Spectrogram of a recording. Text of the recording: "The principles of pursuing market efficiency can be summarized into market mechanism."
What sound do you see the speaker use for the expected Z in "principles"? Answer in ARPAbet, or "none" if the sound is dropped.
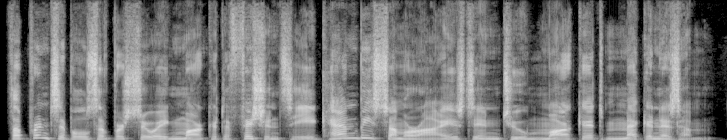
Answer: Z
